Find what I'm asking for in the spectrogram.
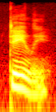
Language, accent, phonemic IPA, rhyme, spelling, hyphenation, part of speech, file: English, US, /ˈdeɪli/, -eɪli, daily, dai‧ly, adjective / noun / verb / adverb, En-us-daily.ogg
- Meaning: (adjective) 1. That occurs or attends every day, or at least every working day 2. Diurnal: by daylight; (noun) Something that is produced, consumed, used, or done every day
